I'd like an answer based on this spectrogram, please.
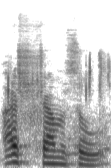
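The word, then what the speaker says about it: الشمس: कमरुन अल कम अल कमरु बिनतुन अल बिनतु अजुनुन अजुनु अजुनुन अजुनु किताबुन अल किताबु शम्सु अल शम्सु अशम्सु, ये जो हरूफ शम्सिया इनमें अशम्सु लाम साइलेंट है।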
